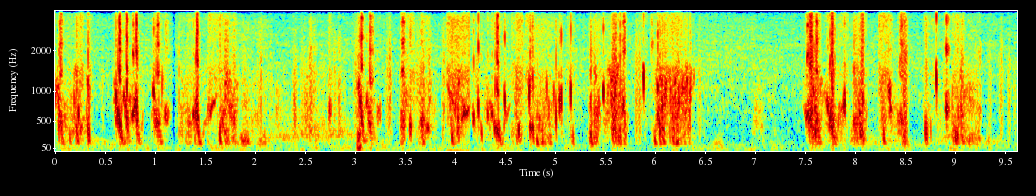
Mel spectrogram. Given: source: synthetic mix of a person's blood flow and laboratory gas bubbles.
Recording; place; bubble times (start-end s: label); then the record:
Doppler ultrasound of blood flow; subclavian vein
0.00-0.39 s: bubbles
0.57-0.89 s: bubbles
0.95-1.17 s: bubbles
1.25-2.14 s: bubbles
2.73-2.78 s: bubbles
3.02-3.27 s: bubbles
3.44-3.76 s: bubbles
3.91-5.08 s: bubbles
5.12-5.21 s: bubbles
5.32-5.74 s: bubbles
5.85-5.92 s: bubbles
5.96-6.40 s: bubbles
7.48-8.12 s: bubbles
8.23-8.38 s: bubbles
8.41-8.54 s: bubbles
8.68-8.86 s: bubbles
8.88-9.27 s: bubbles
From the record:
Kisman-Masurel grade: 343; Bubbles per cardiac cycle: rolling drumbeat, 9 or more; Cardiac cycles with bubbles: 100%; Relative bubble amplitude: loud (0.450 to 0.775); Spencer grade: 3 (all of the cardiac periods contain showers or single bubble signals, but not dominating or overriding the cardiac motion signals); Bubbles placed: anywhere in the cardiac cycle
